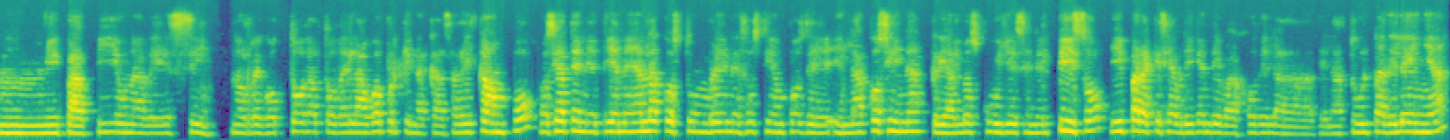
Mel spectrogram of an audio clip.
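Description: With a plain, everyday voice, a woman at medium pitch speaks at a fairly slow pace with fairly even intonation and hardly any pauses. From Colombia, rural village of San Lorenzo. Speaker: podcast guest, mother of a co-host. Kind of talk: casual storytelling interview.

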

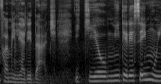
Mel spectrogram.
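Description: On a very clean recording with a silent background, a woman speaks at a fairly slow pace in a medium pitch. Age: 50s. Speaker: nurse and master's graduate. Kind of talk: interview. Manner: halting, many fillers.

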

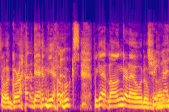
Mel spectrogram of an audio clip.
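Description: Moderate pace and a fairly high pitch from a man with an Irish accent, ordinary pitch variation, very even loudness, and noticeable background noise. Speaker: podcast host.

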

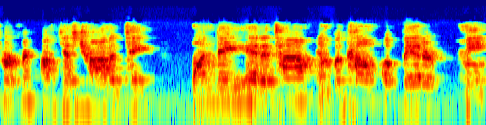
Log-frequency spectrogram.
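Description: At a moderate pace, a man talks with a strong Southern US accent. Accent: strong Southern country. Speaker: army veteran, test engineer. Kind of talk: casual interview chat.

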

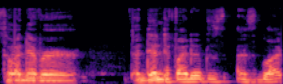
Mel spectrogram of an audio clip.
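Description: A man talks with ordinary pitch variation. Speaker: social worker. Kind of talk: casual chat. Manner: soft-spoken.

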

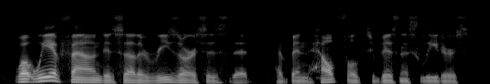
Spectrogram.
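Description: A man with a Canadian accent and a very deep, low pitch at a moderate pace, with ordinary pitch variation. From Canada, Great Lakes region. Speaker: executive coach and therapist. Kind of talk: interview conversation.

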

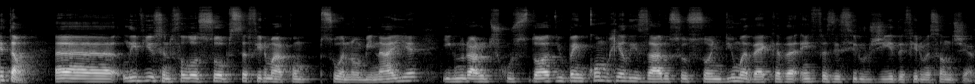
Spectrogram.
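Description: Using a plain, everyday voice, a man talks at a fairly high pitch and a fairly quick pace, with ordinary pitch variation and hardly any pauses. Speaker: podcast co-host. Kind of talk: casual chat.

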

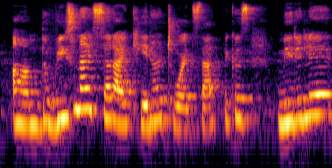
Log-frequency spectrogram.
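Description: A woman with an American accent, high-pitched and fairly quick, with lively intonation over noticeable background noise. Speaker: musician and content creator. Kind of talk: casual interview chat.

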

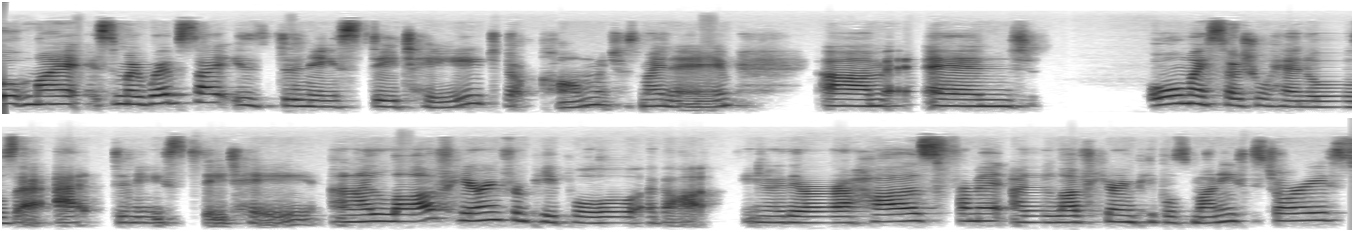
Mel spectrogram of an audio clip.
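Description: Over a quiet background, a woman with an Australian accent speaks at a moderate pace with a medium pitch and ordinary pitch variation. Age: 40s. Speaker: author and money coach. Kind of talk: casual interview. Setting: remote call.

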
